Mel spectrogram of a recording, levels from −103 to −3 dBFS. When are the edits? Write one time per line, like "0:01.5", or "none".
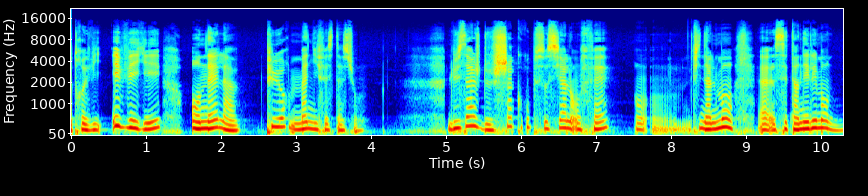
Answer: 0:05.0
